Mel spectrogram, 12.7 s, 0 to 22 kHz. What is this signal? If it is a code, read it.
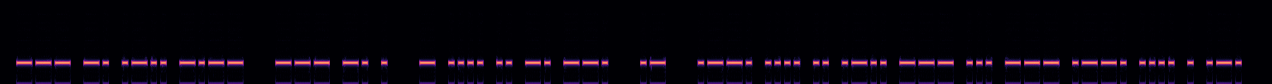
Morse code, heard as a keyed tone, about 25 wpm, 1000 Hz. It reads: ONLY ONE THING A PHILOSOPHER
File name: qotdfiles / 25wpm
